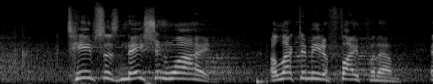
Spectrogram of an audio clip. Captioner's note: cheering and Applause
